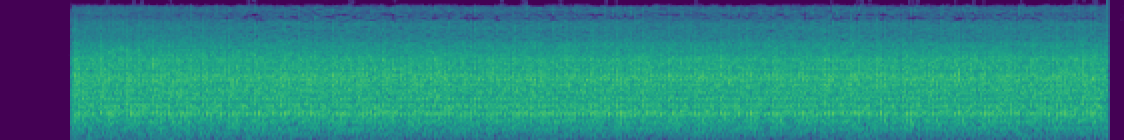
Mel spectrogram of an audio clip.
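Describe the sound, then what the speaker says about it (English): A truck engine runs at a steady idle, a dense, even rumble with a faint knocking texture, starting suddenly and holding at constant loudness throughout. "Now truck."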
